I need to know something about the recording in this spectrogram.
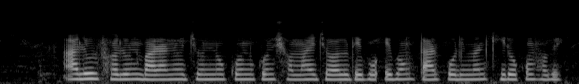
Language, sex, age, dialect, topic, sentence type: Bengali, female, 18-24, Rajbangshi, agriculture, question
